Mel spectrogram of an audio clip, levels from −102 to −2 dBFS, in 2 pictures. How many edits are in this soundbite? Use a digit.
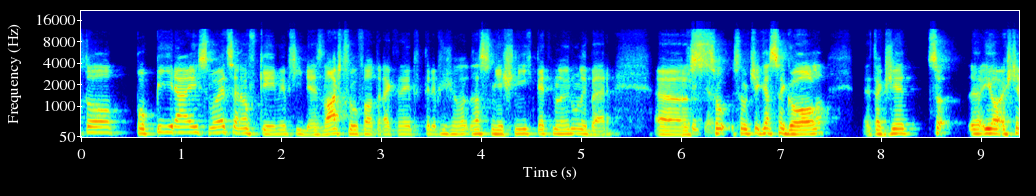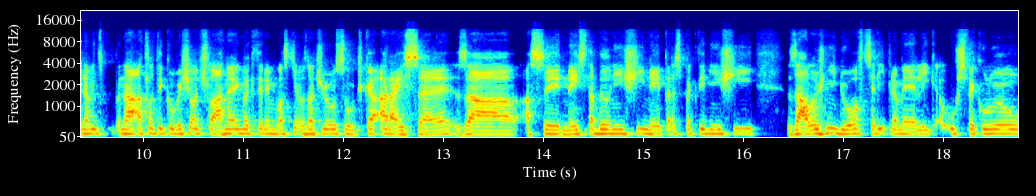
2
